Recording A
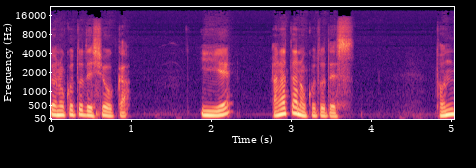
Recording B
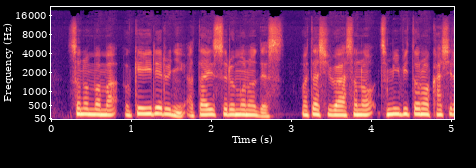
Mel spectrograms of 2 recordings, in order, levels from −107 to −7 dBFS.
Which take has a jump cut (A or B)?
B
